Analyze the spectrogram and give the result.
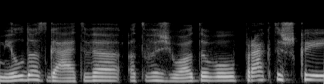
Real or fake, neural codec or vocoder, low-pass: real; none; 7.2 kHz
